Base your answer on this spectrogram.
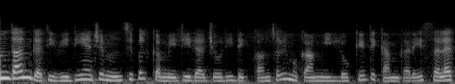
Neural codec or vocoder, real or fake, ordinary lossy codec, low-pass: codec, 16 kHz, 0.9 kbps, LongCat-Audio-Codec; fake; AAC, 32 kbps; 7.2 kHz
